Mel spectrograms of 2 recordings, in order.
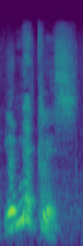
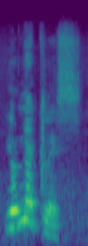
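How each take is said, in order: First: Put-on "your necklace" in a high South African accent; mock South African "your necklace". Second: Put-on "your necklace" repeated, high South African accent; mock South African repeat. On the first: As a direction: imitate the masseuse correcting her. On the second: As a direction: imitate the masseuse insisting. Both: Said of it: "It's all in the accent".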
